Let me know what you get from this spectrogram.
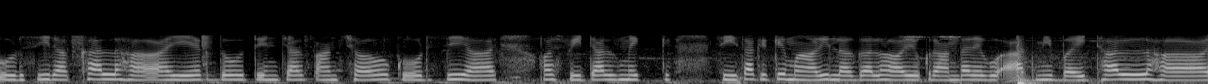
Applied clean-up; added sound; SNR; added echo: none; Engine starting; 15 dB; none.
